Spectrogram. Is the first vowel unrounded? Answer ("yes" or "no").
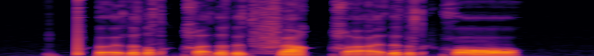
yes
